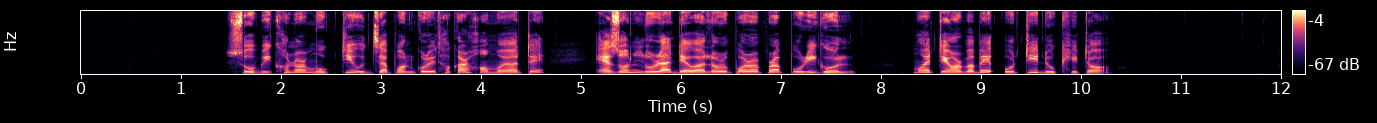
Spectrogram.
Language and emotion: Assamese, sad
